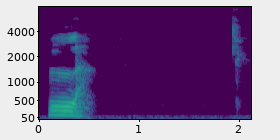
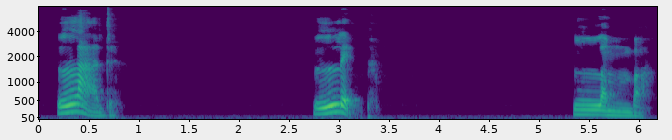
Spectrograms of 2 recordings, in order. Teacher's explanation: We put our tongue up behind our top teeth and then we flap it down.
